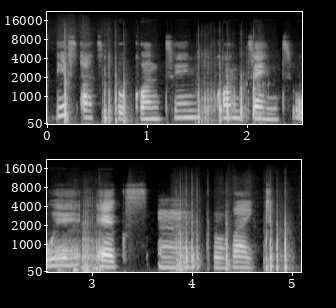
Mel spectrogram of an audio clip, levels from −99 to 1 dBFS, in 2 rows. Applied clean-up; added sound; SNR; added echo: neural mask model RNNoise.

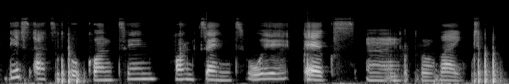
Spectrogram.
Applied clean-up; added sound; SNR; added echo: neural mask model Resemble Enhance denoiser.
